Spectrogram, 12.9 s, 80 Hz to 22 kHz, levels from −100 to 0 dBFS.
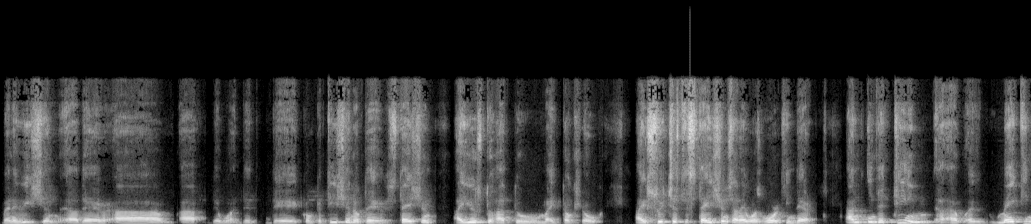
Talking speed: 165 wpm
